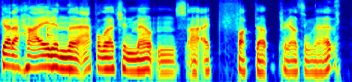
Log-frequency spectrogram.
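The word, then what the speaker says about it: Appalachian: But you just got to hide in the Appalachin Mountains. I I up pronouncing that.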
